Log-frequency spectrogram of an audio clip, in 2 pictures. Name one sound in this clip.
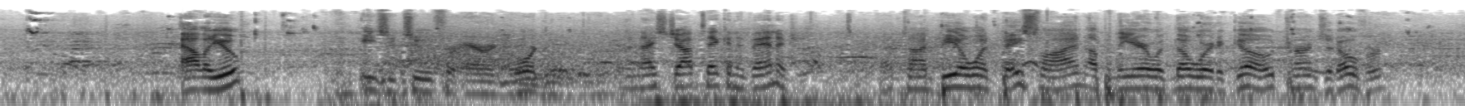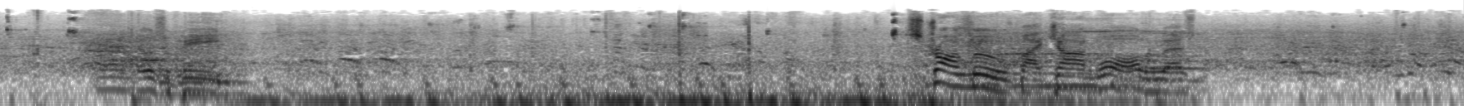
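A crowd roars and cheers in a large echoing arena.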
